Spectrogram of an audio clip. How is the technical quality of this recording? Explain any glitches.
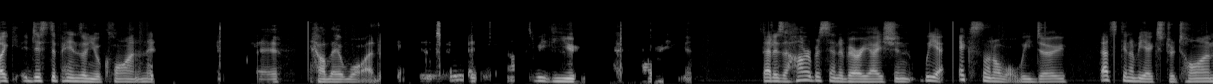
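The recording has three recurring faults: a steady ticking that runs through almost the whole clip, and, in the first seven seconds, a pattern of the main talker being pushed down while a second voice leaks in. The speech itself carries nothing above 8 kHz, as expected from call microphone processing.

Word clock ticks run from 0.32 s to 12.06 s, roughly every 0.2 s, about fifty in all. They fit a digital link read by a receiver on its own clock, drifting by around a hundred parts per million from the sender. Each time the two clocks slip past each other, a single sample is dropped or repeated and the neighbouring samples are misread. Each slip is a short, sharp tick, with some ticks louder than others.

Speech suppressed in double talk shows up from 1.54 to 2.73 s, 3.80 to 4.22 s, 4.64 to 5.99 s and 6.41 to 6.95 s. In each span the talker's level sinks, at its deepest by around 40 dB, so the speech thins and drops out in pieces. 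The likely cause is an echo canceller faced with both parties talking at once. Unable to separate the near talker from loudspeaker echo, it turned everything down.

Other side's voice leaking through appears from 2.17 to 2.23 s, 3.77 to 4.94 s, 5.29 to 5.33 s and 6.12 to 6.26 s. The longest stretch, starting at 3.77 s, sits only about 5 dB below the main speech. The scrap at 6.12 s is about 10 dB down, the one at 2.17 s about 20 dB down, and the brief one at 5.29 s about 30 dB down. The likely cause is the far party's voice, played on a loudspeaker, not fully removed from the microphone signal.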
